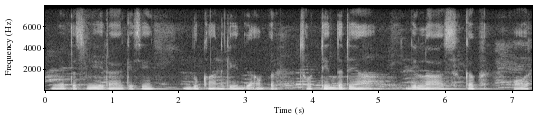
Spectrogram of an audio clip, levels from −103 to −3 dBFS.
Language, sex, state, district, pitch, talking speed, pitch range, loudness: Hindi, male, Rajasthan, Nagaur, 130 Hz, 115 wpm, 130-140 Hz, -17 LUFS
